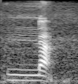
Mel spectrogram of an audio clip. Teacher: نون کو نہیں کھینچا کیونکہ کسی کے ساتھ ہم نے جوڑا نہیں، تو اس کو یہیں پہ رکھیں گے۔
